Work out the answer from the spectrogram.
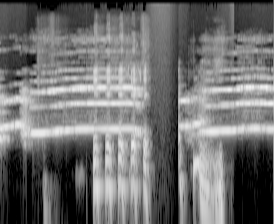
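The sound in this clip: A lonely dog howls in long, sustained, wavering tones, interrupted by a run of shorter pulsed cries and a brief silence before the howling resumes.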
